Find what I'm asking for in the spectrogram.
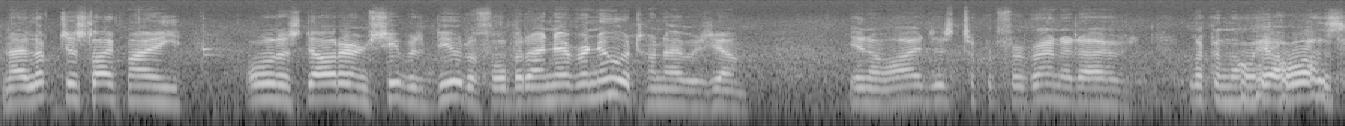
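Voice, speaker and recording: Noticeable background noise sits behind this woman's voice. She talks at a fairly quick pace with a fairly high pitch. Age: 80s+. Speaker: folk artist. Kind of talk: casual documentary interview. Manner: lively, witty. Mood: chatty, humorous reminiscing.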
